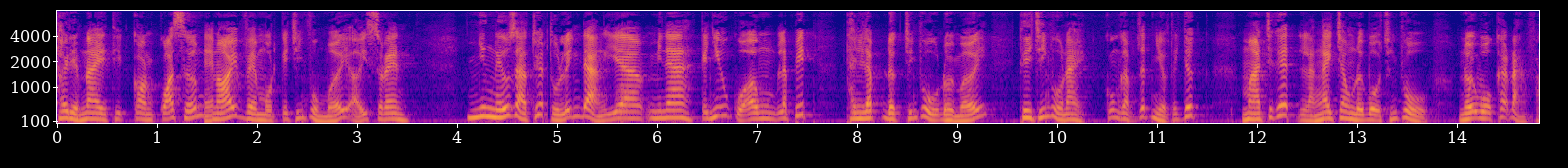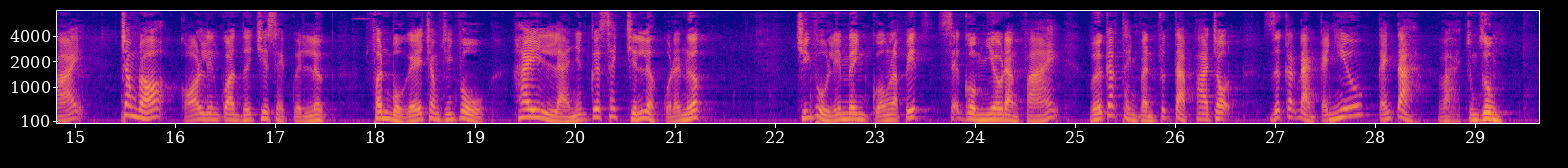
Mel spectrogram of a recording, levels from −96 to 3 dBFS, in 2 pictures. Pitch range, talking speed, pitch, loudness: 130-175 Hz, 240 wpm, 155 Hz, -25 LUFS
